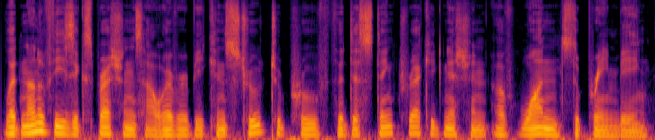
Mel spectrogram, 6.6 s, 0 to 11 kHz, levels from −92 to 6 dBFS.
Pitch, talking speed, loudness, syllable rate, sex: 95 Hz, 155 wpm, -20 LUFS, 4.9 syllables/s, male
